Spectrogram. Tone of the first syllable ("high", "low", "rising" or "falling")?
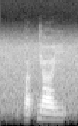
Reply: rising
